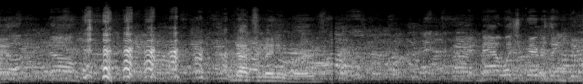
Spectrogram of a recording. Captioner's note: laughter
